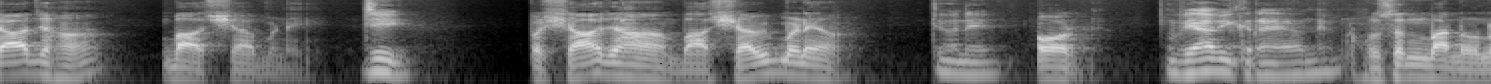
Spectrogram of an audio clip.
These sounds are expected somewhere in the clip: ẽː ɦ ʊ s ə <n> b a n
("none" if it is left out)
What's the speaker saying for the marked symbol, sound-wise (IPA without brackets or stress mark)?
n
